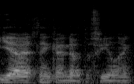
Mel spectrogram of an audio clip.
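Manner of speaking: soft, quiet mutter under the breath. Narrator voicing a character who nods and responds mostly to himself, quietly muttering under breath. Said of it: "quietly mutter under his breath".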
